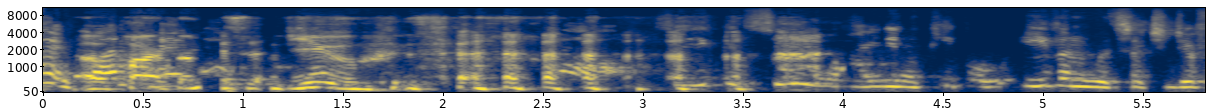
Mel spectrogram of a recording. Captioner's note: laughter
